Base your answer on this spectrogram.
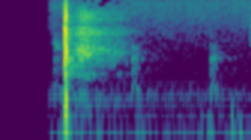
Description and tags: golpes de pecho
pecho, golpes, hombre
